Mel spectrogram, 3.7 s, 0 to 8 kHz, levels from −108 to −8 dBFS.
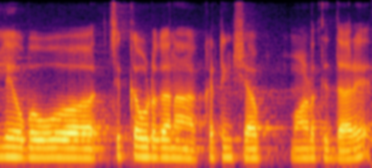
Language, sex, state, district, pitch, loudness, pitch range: Kannada, male, Karnataka, Bellary, 120 Hz, -17 LUFS, 115-125 Hz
